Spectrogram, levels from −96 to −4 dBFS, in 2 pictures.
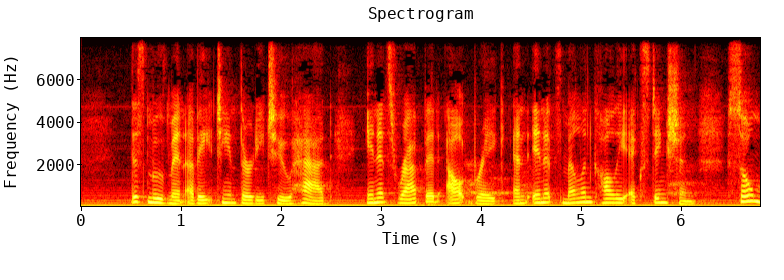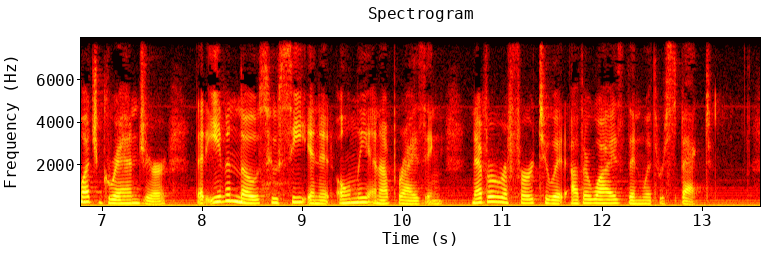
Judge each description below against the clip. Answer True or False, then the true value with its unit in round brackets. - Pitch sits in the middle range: True (175 Hz)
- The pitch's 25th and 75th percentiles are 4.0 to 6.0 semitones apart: True (4.4 semitones)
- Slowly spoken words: False (155 wpm)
